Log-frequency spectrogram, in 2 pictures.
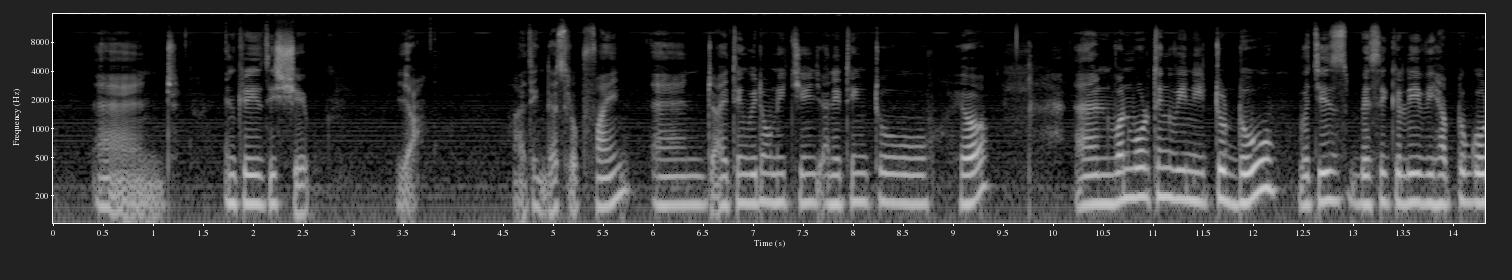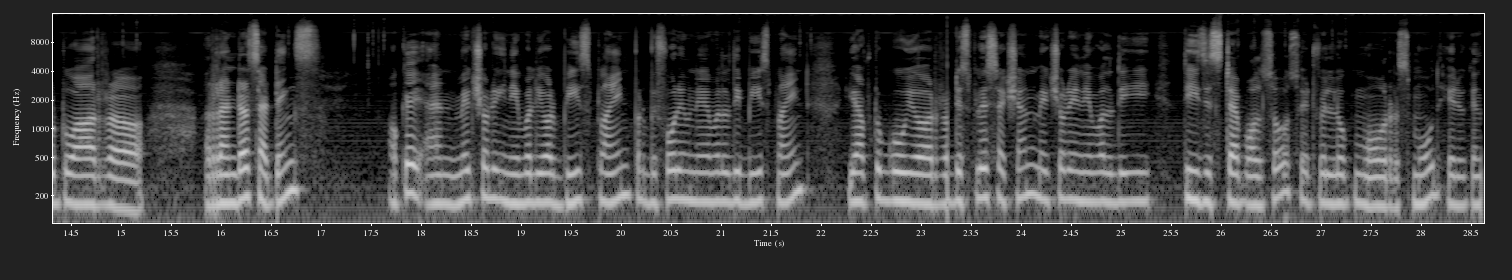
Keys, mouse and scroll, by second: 1.8 click, 4.5-4.8 scroll up 2, 5.7-8.3 scroll up 2, 8.3-9.2 scroll up 3, 9.2-10.1 scroll up 2, 10.4-11.1 scroll up 2, 11.1-14.1 scroll up 1, 15.1 click, 16.7 click, 17.6 click, 21.8 click, 23.2-23.8 scroll down 10, 23.8-26.1 scroll down 3, 26.2 click, 26.7 click, 27.2 click.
